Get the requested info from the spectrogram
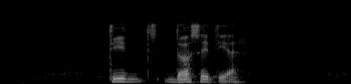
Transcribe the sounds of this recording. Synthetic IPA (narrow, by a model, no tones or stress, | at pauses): t̪id̪ʌset̪ija̰r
